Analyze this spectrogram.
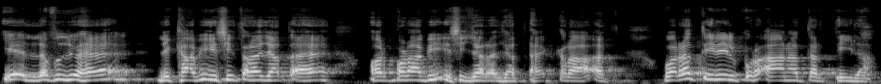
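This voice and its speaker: A man teaching how to read the Quran, explaining terms step by step and slowing down to recite verses. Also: high-pitched, steady tone, gravelly. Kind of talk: religious lesson.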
